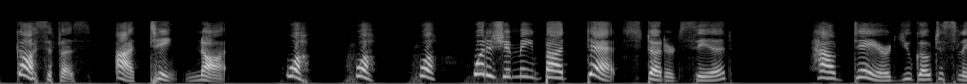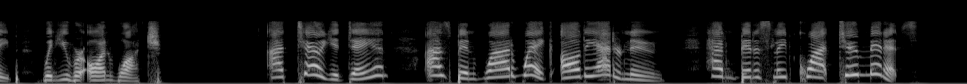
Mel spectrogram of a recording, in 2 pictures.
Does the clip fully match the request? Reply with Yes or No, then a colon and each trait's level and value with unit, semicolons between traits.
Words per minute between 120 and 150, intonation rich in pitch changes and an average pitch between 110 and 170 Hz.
No: slow, 135 wpm; wide, 8.9 semitones; very high, 310 Hz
